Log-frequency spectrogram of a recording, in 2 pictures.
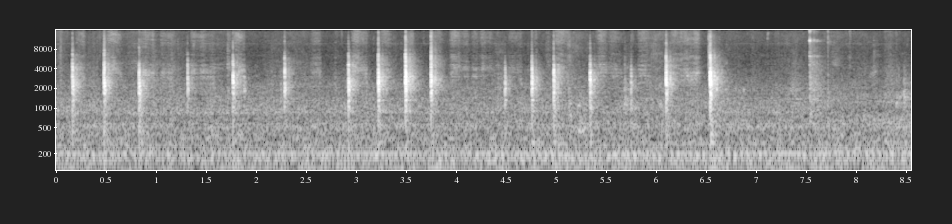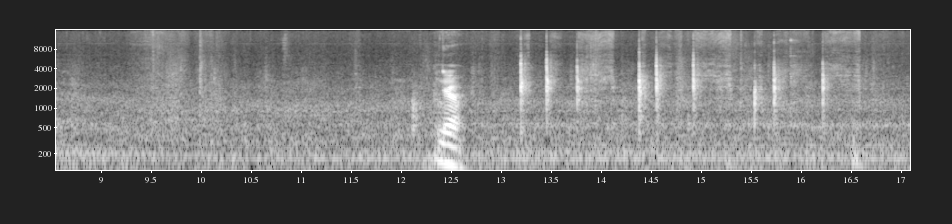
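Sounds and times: chalk clicking on blackboard: 0.1s - 6.7s, 13.2s - 16.6s.

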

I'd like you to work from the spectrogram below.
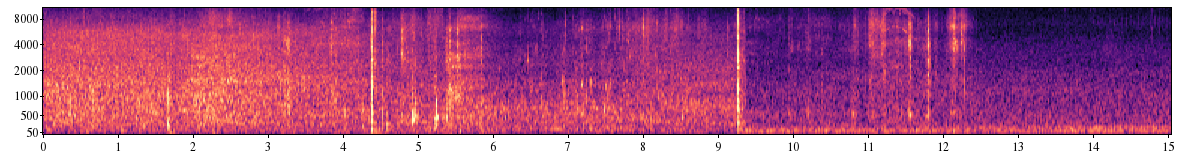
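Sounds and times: mountain stream rushing: 0.0s - 9.3s.

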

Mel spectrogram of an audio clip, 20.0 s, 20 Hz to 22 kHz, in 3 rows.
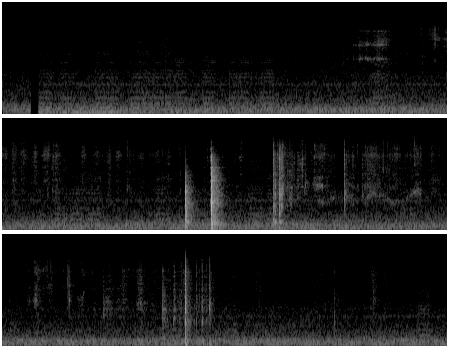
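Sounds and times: faint steady hum: 0.0s - 20.0s
glass bowl knocking on surface: 9.4s - 10.1s.

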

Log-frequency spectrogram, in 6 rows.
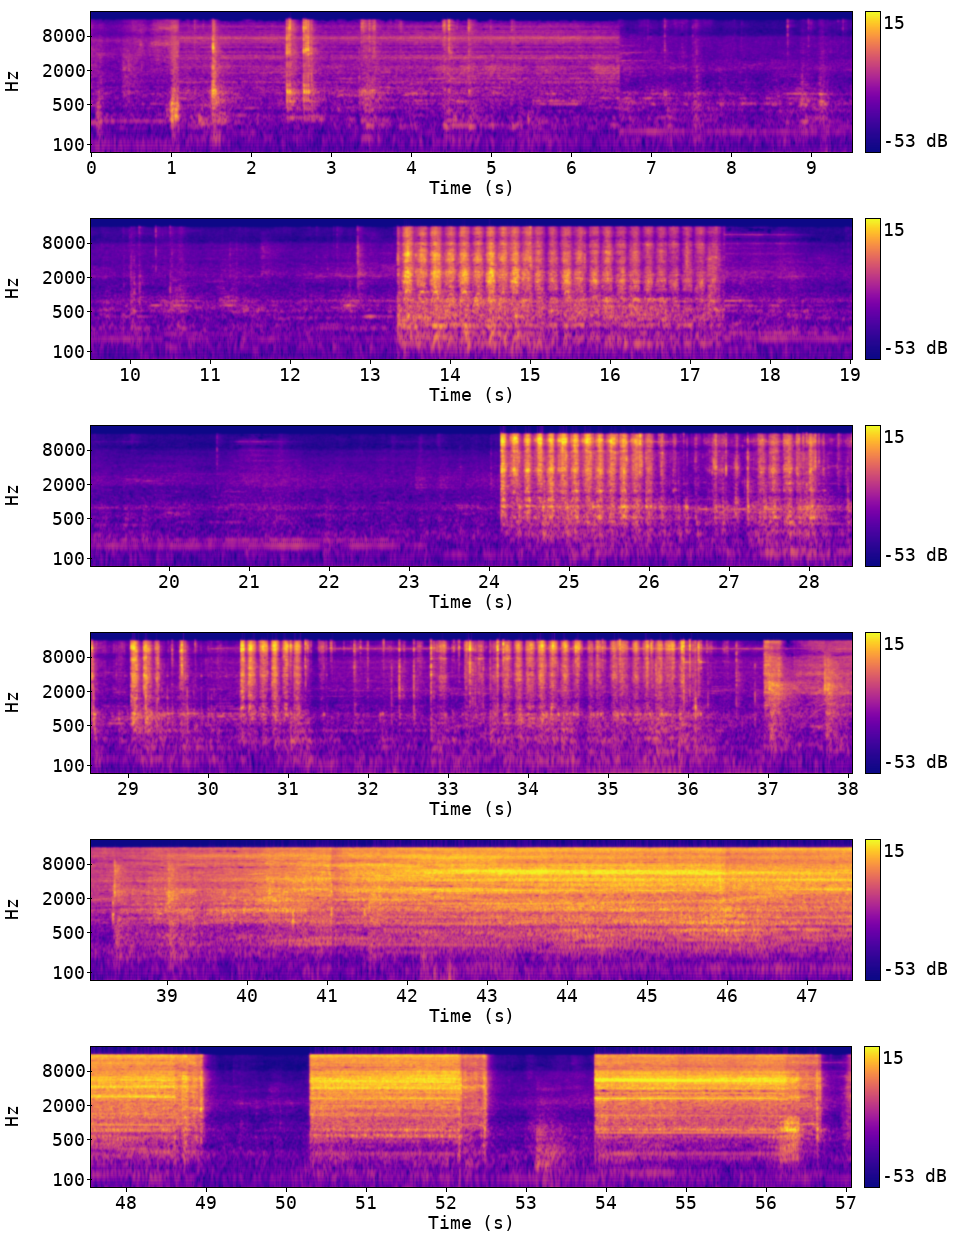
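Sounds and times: hacksaw cutting plastic conduit: 24.2s - 36.2s
cordless drill boring plastic: 38.8s - 49.0s, 50.3s - 52.6s, 53.9s - 56.8s.

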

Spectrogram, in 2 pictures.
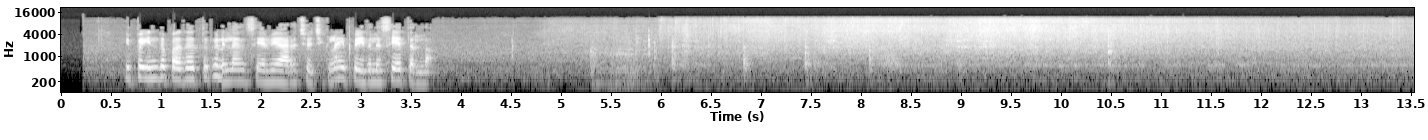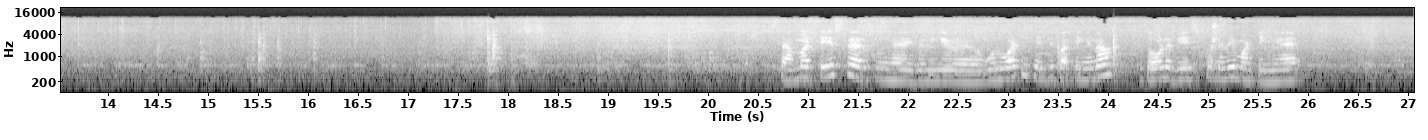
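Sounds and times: spatula scraping and tapping pan: 5.3s - 9.8s, 14.5s - 16.8s, 17.6s - 20.6s
food sizzling in oil: 6.0s - 27.0s.

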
